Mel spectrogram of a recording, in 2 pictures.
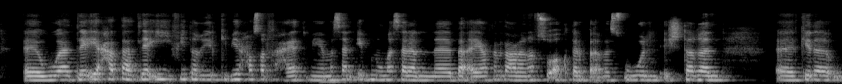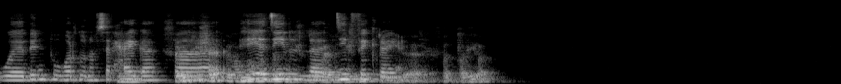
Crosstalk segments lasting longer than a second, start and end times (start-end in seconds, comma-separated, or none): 10.2-12.4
